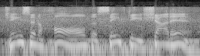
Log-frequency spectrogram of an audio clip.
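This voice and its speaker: A high-pitched American man does football play-by-play in short, urgent phrases. The broadcast sound is dull, with loud stadium noise all around him. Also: a little slow. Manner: clipped phrases, building excitement as plays unfold. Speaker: radio play-by-play announcer. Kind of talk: live American football radio play-by-play commentary. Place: stadium radio booth. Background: loud outdoor stadium noise.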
